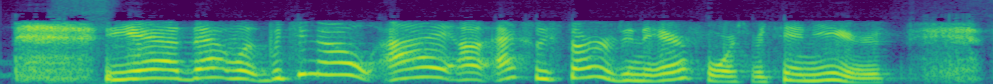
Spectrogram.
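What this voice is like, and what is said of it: Southern American accent. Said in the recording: “you have this wonderful Southern accent ... South Carolina”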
